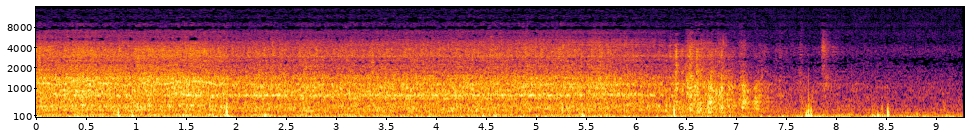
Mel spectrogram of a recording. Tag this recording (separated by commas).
Vehicle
